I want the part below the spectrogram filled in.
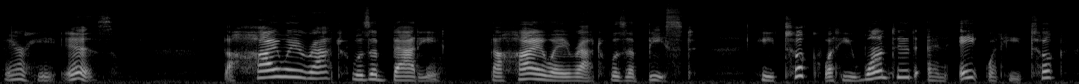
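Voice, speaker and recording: A woman reading a picture book aloud for young children, expressive and deliberate, with dramatic emphasis. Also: medium pitch, no room sound. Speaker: children's librarian reading storytime.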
